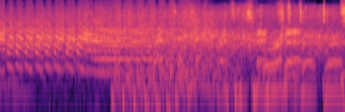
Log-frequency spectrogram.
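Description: Loud, continuous burst of crowd applause mixed with blaring air-horn blasts and cheering, a dense celebratory din lasting about four seconds with no pause, given as a round of applause for an artist's newly released music.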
